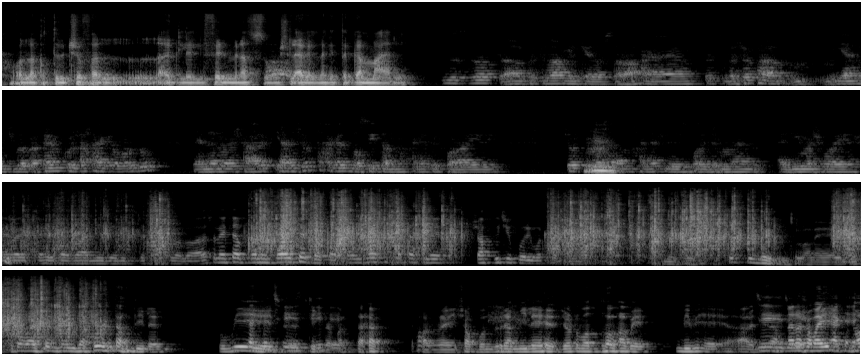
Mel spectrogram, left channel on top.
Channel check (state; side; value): different; both; correlation 0.01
